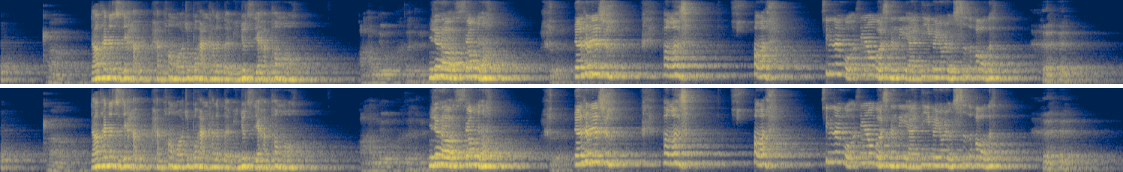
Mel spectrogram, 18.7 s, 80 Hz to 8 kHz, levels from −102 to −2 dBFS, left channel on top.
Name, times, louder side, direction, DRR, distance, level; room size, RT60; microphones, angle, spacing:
voice 1, 0.7-1.1 6.0-7.1 9.0-9.4 17.2-17.9, left 1 dB, 70° left, -4 dB, 1.7 m, -37 dB
voice 2, 1.5-5.0 7.1-8.4 9.1-9.2 9.6-10.3 10.7-11.5 12.3-13.0 13.8-16.6, right 1 dB, 15° right, 4 dB, 0.4 m, -21 dB
8.3 x 5.8 x 3.4 m, 2.3 s
head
